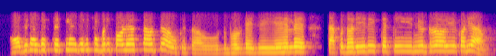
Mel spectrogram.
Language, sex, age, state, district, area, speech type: Odia, female, 60+, Odisha, Gajapati, rural, conversation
